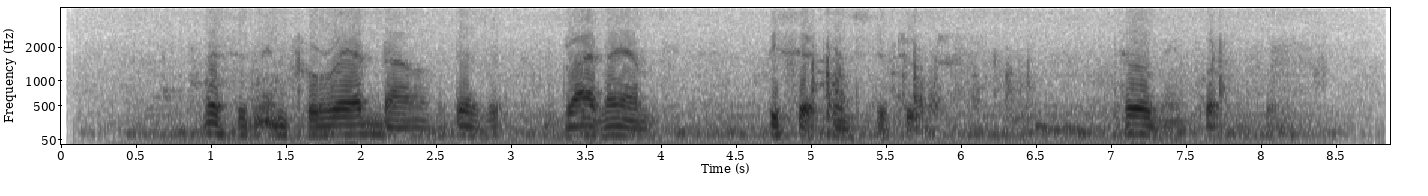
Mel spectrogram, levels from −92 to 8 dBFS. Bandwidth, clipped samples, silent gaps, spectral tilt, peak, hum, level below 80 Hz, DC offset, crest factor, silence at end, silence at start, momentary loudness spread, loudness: 4 kHz; under 0.1%; none; -12.5 dB/octave; 0 dBFS; none; -34 dBFS; 0.9%; 14 dB; 0.05 s; 0.1 s; 17 LU; -13 LUFS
